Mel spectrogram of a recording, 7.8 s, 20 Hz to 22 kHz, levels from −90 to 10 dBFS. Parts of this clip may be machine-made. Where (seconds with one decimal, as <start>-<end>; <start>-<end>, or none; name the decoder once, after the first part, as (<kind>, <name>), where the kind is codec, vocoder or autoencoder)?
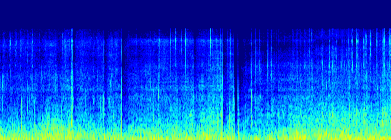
2.6-6.3 (codec, SNAC)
